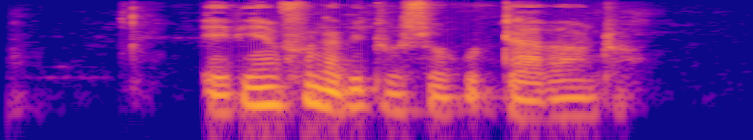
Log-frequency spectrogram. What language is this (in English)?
Ganda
